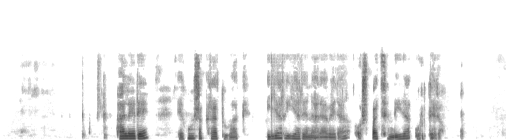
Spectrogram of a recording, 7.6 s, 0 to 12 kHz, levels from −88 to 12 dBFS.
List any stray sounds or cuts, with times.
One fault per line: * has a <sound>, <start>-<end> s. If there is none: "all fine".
all fine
